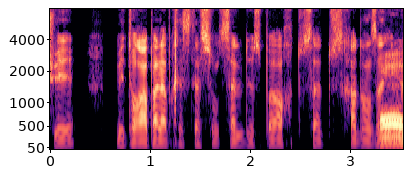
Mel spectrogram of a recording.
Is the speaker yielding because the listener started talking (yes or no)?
yes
